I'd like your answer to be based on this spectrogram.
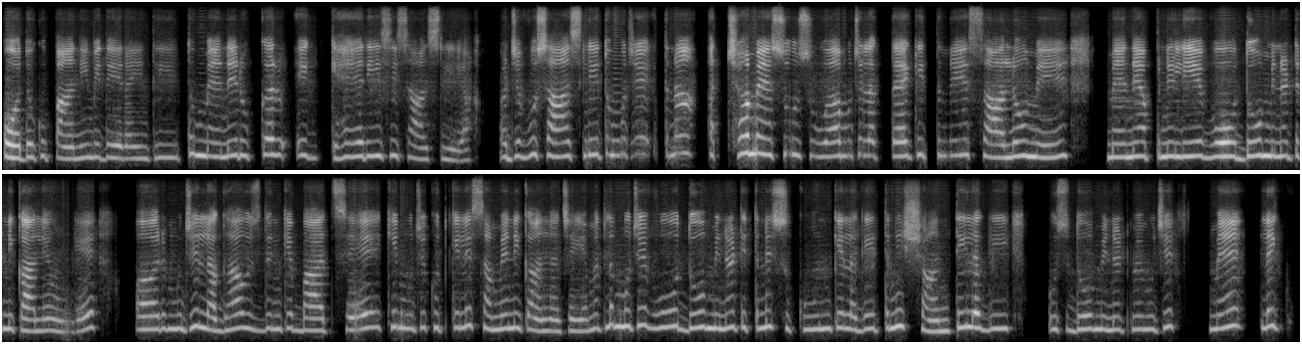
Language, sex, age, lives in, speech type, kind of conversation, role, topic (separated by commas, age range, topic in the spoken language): Hindi, female, 25-29, India, conversation, advice, user, लघु यात्राएँ और छोटे-छोटे विराम मेरे रचनात्मक विचार कैसे बढ़ा सकते हैं?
